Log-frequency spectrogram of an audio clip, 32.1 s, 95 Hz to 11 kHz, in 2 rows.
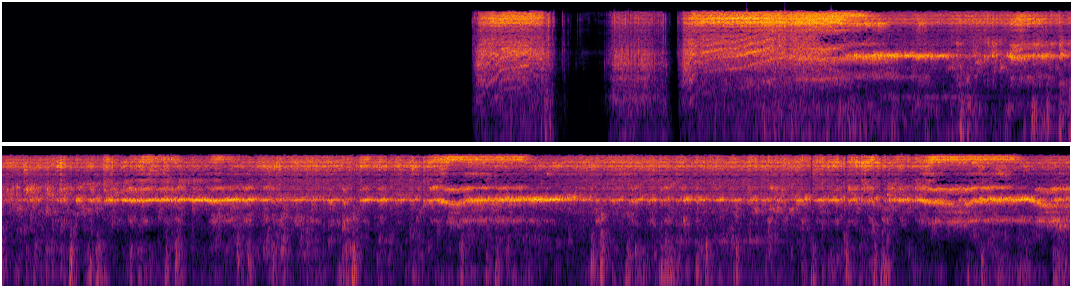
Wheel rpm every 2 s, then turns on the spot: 0, 0, 0, 30, 20, 130, 220, 230, 230, 230, 230, 230, 230, 230, 230, 220.
8-10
